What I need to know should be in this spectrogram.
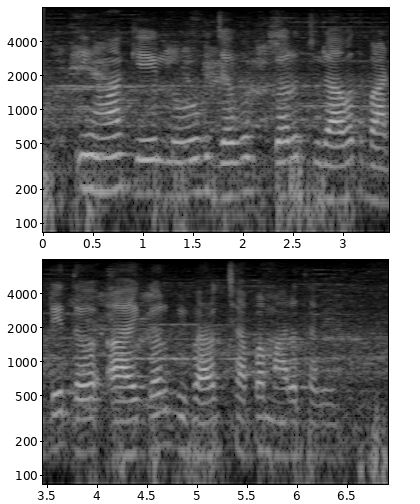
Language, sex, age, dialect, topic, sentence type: Bhojpuri, female, 18-24, Northern, banking, statement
